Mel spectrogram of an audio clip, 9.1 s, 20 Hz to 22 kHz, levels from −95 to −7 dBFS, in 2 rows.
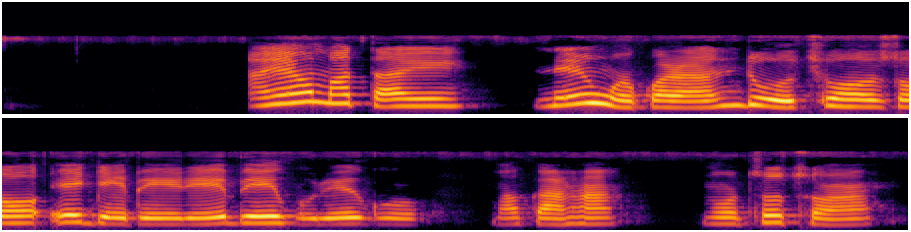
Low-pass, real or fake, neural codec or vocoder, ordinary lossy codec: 7.2 kHz; fake; codec, 16 kHz, 4 kbps, X-Codec, HuBERT features, trained on balanced general audio; none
